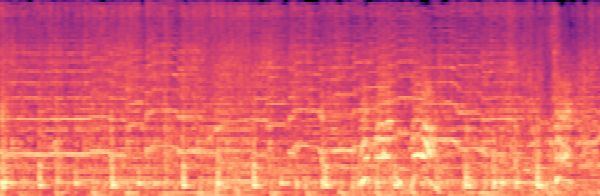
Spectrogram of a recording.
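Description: Live Haitian rara band music: a steady drum beat of about two strokes a second under held tones and group chanting voices.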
